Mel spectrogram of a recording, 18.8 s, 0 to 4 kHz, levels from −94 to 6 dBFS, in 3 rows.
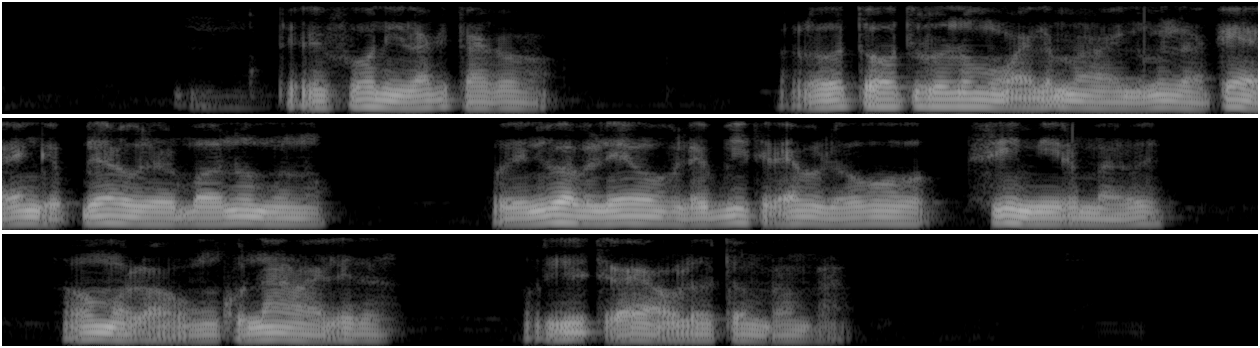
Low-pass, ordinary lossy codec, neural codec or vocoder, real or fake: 3.6 kHz; none; none; real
